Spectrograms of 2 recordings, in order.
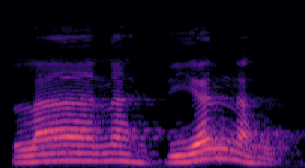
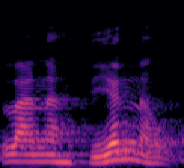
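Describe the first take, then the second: First: The first vowel is held long. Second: The first vowel is held short. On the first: We will never give them guidance. "antum baca dua harokat" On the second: We will surely give it to them. "Kalau antum baca pendek, lanya pendek, satu harokat"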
